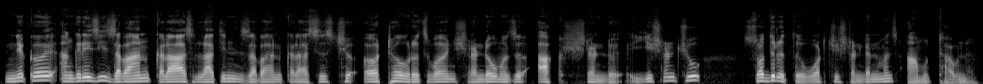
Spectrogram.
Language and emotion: Kashmiri, neutral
